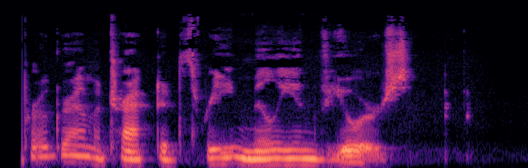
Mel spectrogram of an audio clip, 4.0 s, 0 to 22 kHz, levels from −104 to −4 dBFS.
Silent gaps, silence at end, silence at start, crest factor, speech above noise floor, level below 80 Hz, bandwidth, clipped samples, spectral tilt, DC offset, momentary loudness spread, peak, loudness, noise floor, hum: none; 0.9 s; 0.15 s; 18 dB; 36 dB; -60 dBFS; 13 kHz; under 0.1%; -6 dB/octave; under 0.1%; 10 LU; -16 dBFS; -34 LUFS; -69 dBFS; none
